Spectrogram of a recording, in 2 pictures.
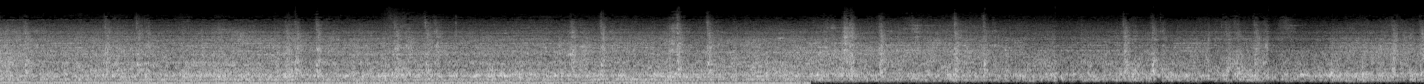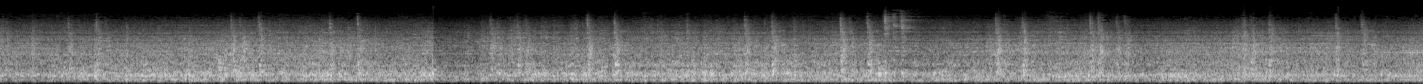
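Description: Passenger train running at speed, its wheels clicking over the rail joints above a steady rushing rail noise. A low hum underneath stops abruptly about eight seconds in.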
